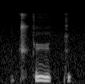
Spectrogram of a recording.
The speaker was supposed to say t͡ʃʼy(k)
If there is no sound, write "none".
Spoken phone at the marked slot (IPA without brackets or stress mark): k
